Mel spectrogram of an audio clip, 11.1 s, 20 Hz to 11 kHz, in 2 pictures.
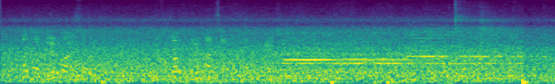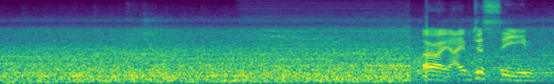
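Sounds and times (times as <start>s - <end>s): high whine: 2.2s - 9.3s.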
